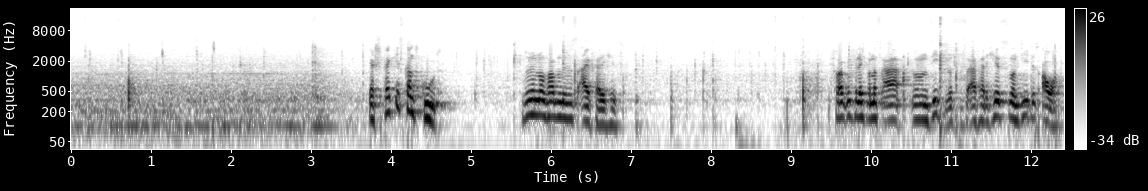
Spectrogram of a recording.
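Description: Eggs sizzle in a frying pan.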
